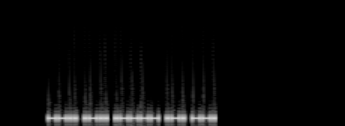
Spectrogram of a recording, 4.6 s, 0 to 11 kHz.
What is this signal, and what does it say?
Morse code, heard as a keyed tone, about 36 wpm, 700 Hz. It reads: ZL1RG
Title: DXCC-100 Call Signs - 5 Characters - Repeated 2x - 35wpm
